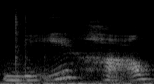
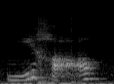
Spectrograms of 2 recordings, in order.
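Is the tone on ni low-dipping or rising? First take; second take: dipping; rising. First: Ni is said with a low dipping tone. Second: Ni is said with a rising tone. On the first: "two third tones come together" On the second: "when you're actually pronouncing it"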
